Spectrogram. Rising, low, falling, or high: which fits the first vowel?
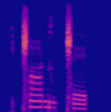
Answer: high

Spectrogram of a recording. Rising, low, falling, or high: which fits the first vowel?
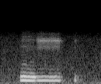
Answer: high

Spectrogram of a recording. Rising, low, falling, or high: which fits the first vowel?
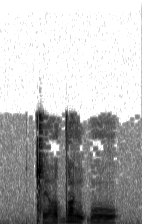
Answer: rising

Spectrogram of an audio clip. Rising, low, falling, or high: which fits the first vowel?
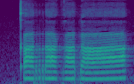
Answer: low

